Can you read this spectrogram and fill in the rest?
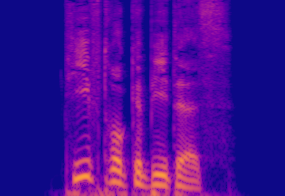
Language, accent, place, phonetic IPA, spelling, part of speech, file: German, Germany, Berlin, [ˈtiːfdʁʊkɡəˌbiːtəs], Tiefdruckgebietes, noun, De-Tiefdruckgebietes.ogg
- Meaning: genitive singular of Tiefdruckgebiet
